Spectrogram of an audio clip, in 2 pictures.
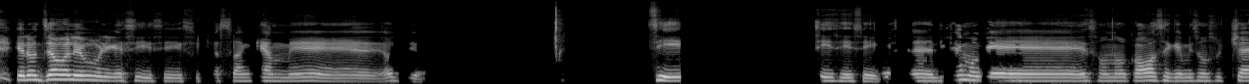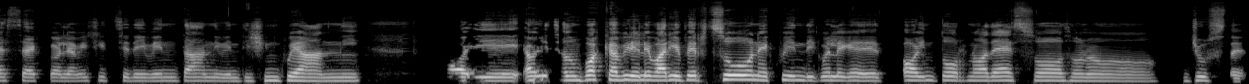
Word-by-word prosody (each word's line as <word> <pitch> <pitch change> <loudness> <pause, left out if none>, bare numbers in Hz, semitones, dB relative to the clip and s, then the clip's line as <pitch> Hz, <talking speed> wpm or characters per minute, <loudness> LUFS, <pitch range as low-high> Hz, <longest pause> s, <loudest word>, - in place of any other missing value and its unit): Che 205 - +5
non 215 -1 +3
siamo 225 +2 +5
le 220 -1 +5
uniche. 185 -5 0
Sì, 165 -3 -7
sì 150 0 -10
è - - -7
successo 155 +3 -13
anche 160 +1 -6
a 165 - -1
me 155 -3 -4
oddio 165 0 -11 2.2
S. 175 -4 +2 1.3
Sì, 170 -2 -4
sì, 160 -1 -5
sì, 150 -3 -6
queste 165 -2 -5
diciamo 200 +5 -3
che 165 -2 +1
sono 165 0 -7
cose 175 +2 -2
che 165 0 -4
mi 165 0 -7
sono 170 0 -7
successe, 170 0 -4
ecco, 165 0 -5
alle 160 -1 -3
amicizie 165 +1 -9
dei 160 0 -5
20 165 0 -6
anni, 170 -1 -2
25 160 +4 -2
anni. 165 0 +1 0.8
Poi, 170 -1 +1
ho 190 - +5
iniziato 195 -1 0
un 195 - +1
po' 205 +3 +5
a 215 0 +7
capire 200 -1 +6
le 200 0 +5
varie 195 +1 +7
persone, 215 +1 +5
e 185 - -3
quindi 195 -4 -1
quelle 185 +1 0
che 170 -1 -1
ho 190 0 +3
intorno 185 0 -2
adesso 180 -1 0
sono 155 -3 -6 0.2
giuste. 160 -4 -6
170 Hz, 125 wpm, -21 LUFS, 160-185 Hz, 2.2 s, a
